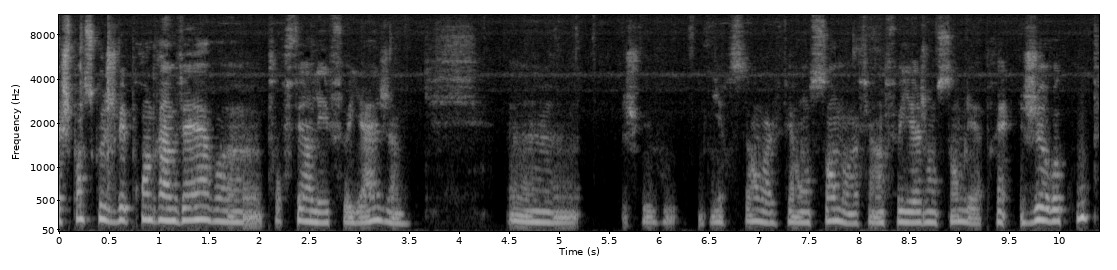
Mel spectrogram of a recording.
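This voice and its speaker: A woman's voice: lowish voice, gravelly, warm tone, husky. An older woman chatting casually through a scrapbooking tutorial from her home craft room, thinking aloud as she works. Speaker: scrapbooking vlogger. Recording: dull lo-fi sound.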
